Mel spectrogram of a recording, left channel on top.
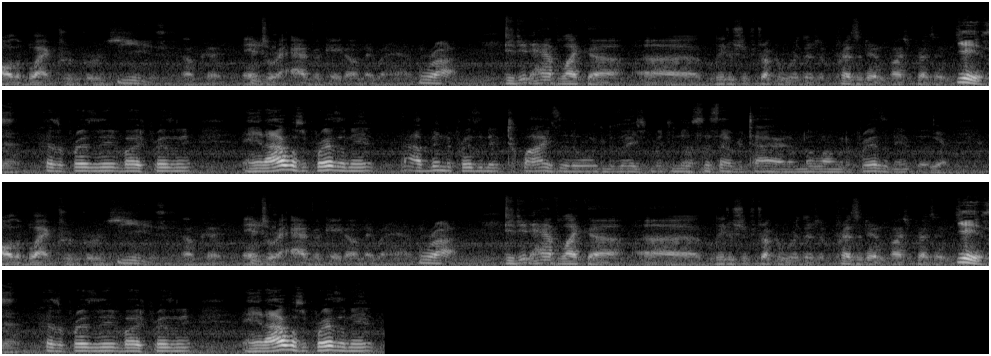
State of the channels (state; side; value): drops out; right; at 13.7 s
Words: the black troopers. Yes. Okay. And sort of advocate on their behalf. Right. Did it have like a leadership structure where there's a president, vice president? Yes. As a president, vice president, and I was a president. I've been the president twice of the organization, but you know, since I retired, I'm no longer the president. But yeah.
